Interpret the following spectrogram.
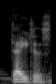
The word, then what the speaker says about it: Data: Data's name ended up being pronounced the way Patrick Stewart pronounced his name, a British pronunciation, which ended up cementing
